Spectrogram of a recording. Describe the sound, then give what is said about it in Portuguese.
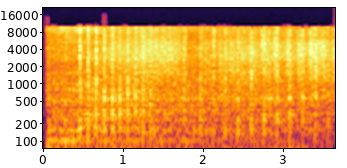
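Sustained gunfire during a shootout in a police operation against militias and drug traffickers in Rio de Janeiro, recorded by Fluminense and Vasco players at training: rapid, repeated bursts of shots crackling in an almost continuous rhythm, loud and dense throughout, with no voices heard. “Os confrontos afetaram até mesmo os treinos de jogadores do Fluminense e do Vasco, que registraram os tiroteios.”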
